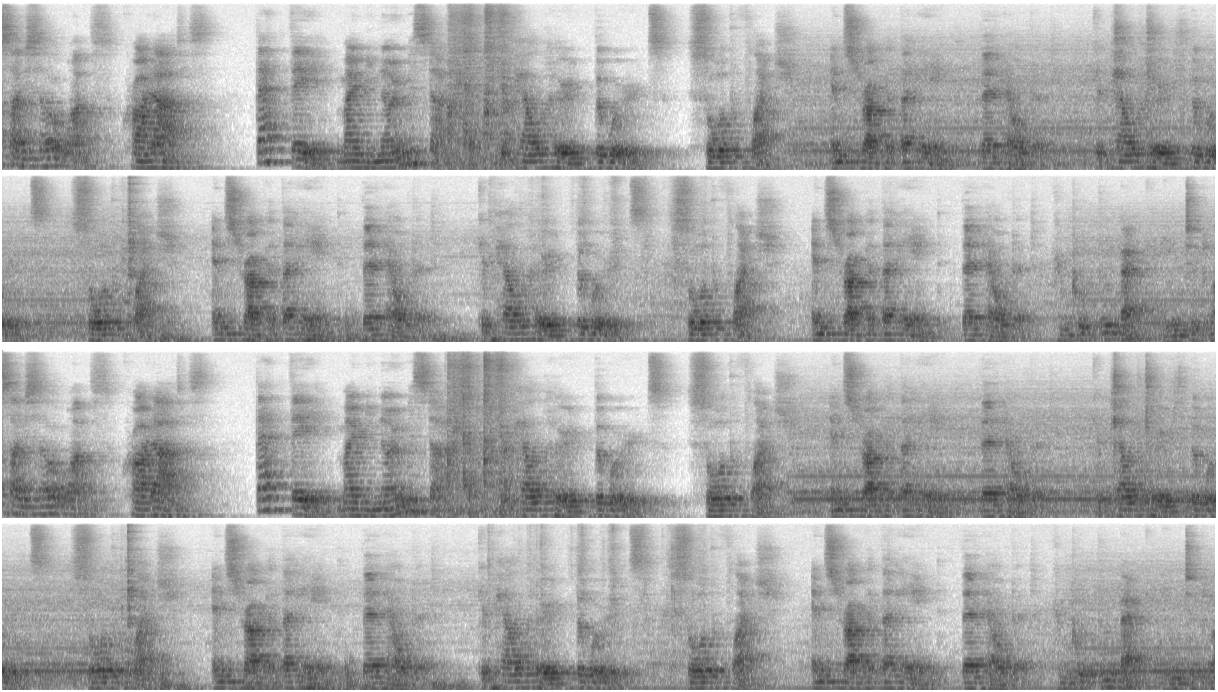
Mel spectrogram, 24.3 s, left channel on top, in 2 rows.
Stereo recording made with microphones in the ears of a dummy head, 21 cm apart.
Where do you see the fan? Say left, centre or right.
right.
